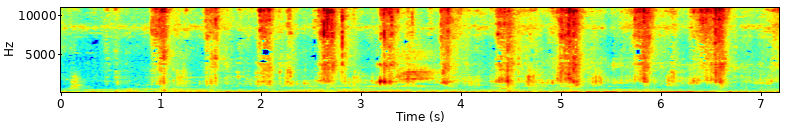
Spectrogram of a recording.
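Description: Close-up chewing of raw leafy greens: crisp, wet crunches about twice a second as a mouthful of raw tespong leaves and stems is bitten and chewed. A steady low hum runs underneath.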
